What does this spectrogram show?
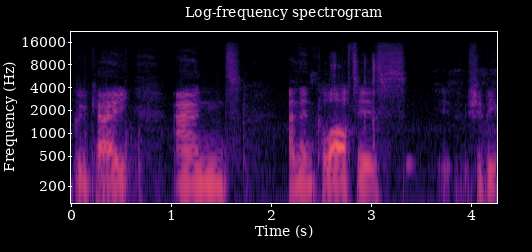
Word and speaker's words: Bucket: I think there should be something in the fact that her name's Bucket. She pronounced it bouquet, and then Pilates should be like Pilates or something.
